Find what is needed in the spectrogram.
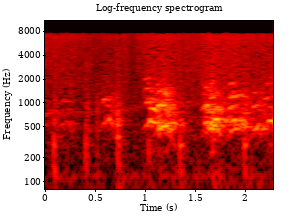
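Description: Husky sled dogs whining and yipping in two short bouts in the second half, a sound effect in an old radio drama recording.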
